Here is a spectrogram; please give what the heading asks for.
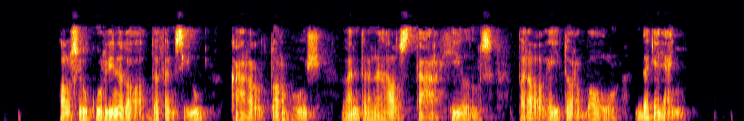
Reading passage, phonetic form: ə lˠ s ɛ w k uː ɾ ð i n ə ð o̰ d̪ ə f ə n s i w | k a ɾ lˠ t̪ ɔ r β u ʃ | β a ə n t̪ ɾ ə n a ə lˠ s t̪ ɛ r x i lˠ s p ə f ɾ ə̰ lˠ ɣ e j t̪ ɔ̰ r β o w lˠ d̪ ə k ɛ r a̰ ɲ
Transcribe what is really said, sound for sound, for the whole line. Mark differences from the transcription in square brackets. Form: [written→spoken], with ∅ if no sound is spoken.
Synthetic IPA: ə lˠ s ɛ w k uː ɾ ð i n ə ð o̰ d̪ ə f ə n s i w | k a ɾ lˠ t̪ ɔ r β u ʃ | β a ə n t̪ ɾ ə n a ə lˠ s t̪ [ɛ→a] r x i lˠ s p ə [f→∅] ɾ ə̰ lˠ ɣ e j t̪ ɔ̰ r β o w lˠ d̪ ə k ɛ [r→ʎ] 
